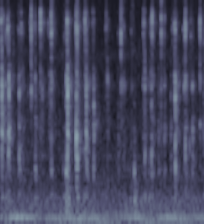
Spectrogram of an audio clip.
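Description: Rapid, uneven clatter of computer keyboard keys being typed on, close and crisp, with irregular bursts of keystrokes and no talking.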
